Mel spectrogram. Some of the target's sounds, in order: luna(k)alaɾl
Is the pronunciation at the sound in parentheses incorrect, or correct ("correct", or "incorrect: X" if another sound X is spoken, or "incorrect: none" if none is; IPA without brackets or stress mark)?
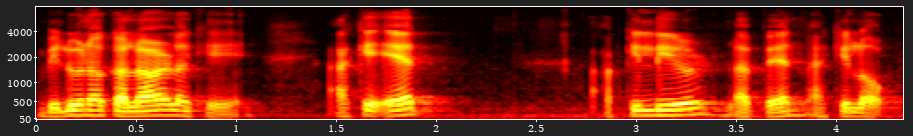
correct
